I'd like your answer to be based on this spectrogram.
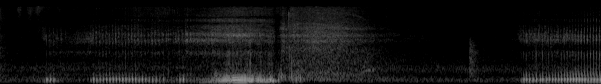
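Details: Adult snoring: low rumbling breaths in slow cycles with a rattling vibration on inhalation.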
